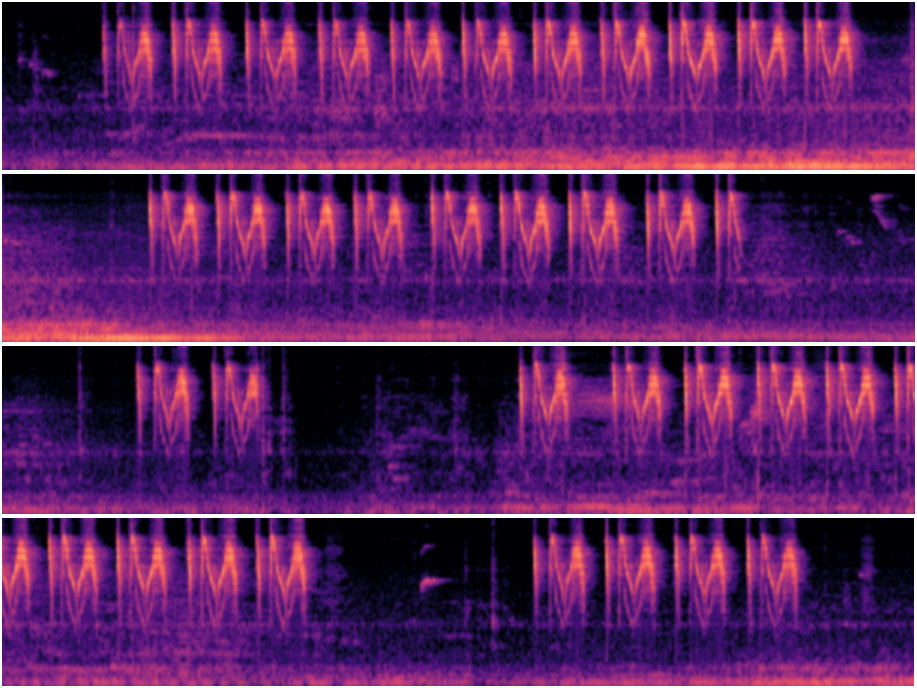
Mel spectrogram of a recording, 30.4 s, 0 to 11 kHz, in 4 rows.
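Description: Ciblek gunung (a prinia) singing in long, rapid rattling trills. Five bouts are separated by short pauses, the shortest a brief burst about 17 seconds in.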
